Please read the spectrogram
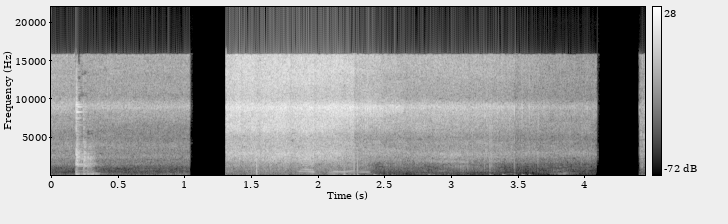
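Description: Sliced pork belly sizzling in a hot wok as its fat renders out. The sizzle breaks off for a moment about a second in, then comes back louder and slowly fades.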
